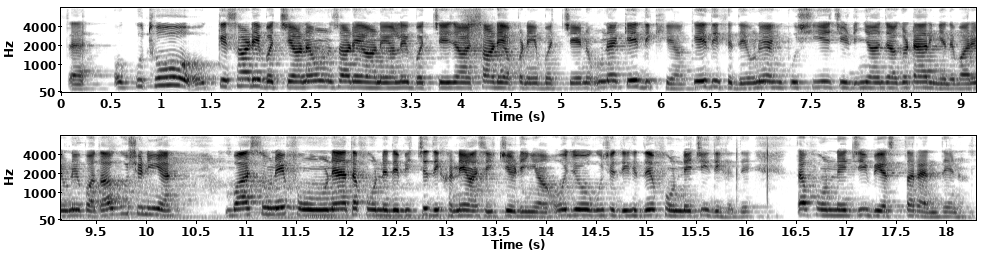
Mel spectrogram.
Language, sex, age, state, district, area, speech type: Dogri, female, 30-45, Jammu and Kashmir, Kathua, rural, spontaneous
